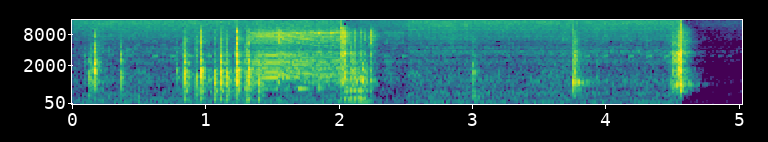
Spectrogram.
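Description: Clicking of a First Alert safe's keypad buttons being pressed and its lid unlatching, with a brief ring of metal, then a few scattered handling clicks and one sharp click about four and a half seconds in. The sound then cuts out abruptly.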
